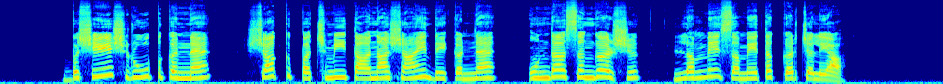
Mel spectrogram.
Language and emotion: Dogri, neutral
